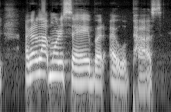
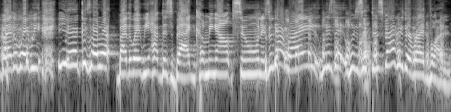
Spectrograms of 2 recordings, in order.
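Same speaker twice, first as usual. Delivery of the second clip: mock celebrity voice; 8 semitones higher than usual. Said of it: "She was like".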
